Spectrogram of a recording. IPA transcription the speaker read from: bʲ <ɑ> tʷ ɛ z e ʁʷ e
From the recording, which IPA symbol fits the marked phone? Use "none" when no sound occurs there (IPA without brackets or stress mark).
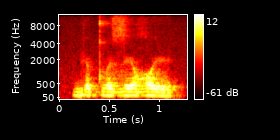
a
